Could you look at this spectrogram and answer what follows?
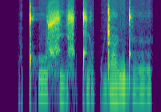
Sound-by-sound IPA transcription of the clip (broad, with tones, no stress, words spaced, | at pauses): t̪ʰu˦si˨stʲu˨p ɖa˨˦ɳd̪ø˨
